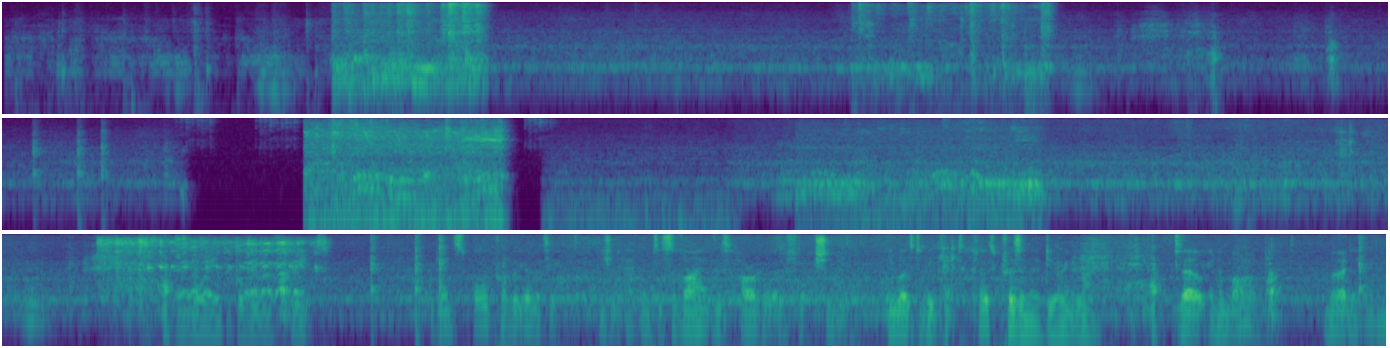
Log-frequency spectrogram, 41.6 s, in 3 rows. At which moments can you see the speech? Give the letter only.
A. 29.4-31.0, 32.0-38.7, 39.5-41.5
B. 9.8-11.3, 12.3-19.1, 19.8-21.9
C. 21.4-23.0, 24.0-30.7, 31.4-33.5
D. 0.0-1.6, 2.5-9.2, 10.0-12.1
A.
